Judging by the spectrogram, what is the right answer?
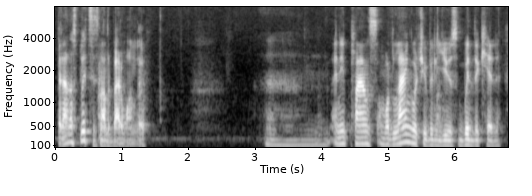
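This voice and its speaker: Reading viewer comments out loud on a casual live chat, this young host from Sweden rambles in English, a second language for him, and often trips over words. He speaks at a moderate pace with lively intonation in a lowish, slightly rough voice with vocal fry.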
